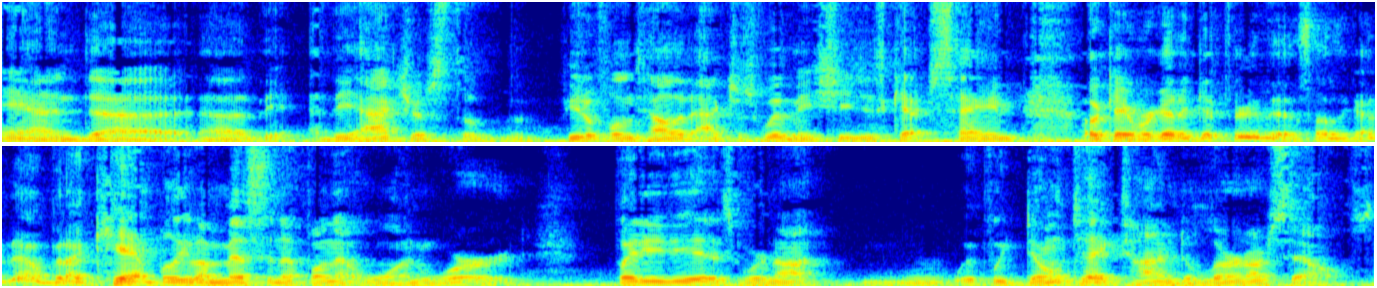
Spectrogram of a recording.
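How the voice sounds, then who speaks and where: With an American accent, a man talks at a fairly quick pace with a very deep, low pitch, lively intonation and vocal fry. Audible room echo surrounds his voice. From US South. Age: 50s. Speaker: actor. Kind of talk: interview.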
